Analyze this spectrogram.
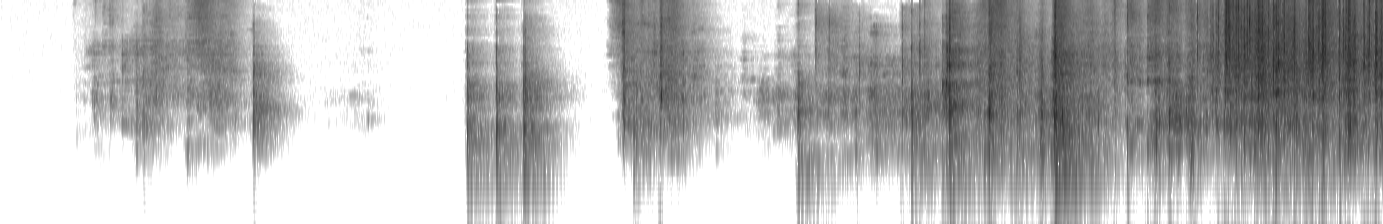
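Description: A cardboard box is handled and opened.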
